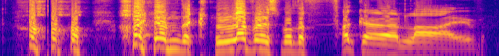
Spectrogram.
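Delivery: a posh villain with monocle and tea; pompous monocle gent. Retold or imitated. Host mocking himself as a monocled snob, haughty gloat. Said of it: "with a cup of tea and being like".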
